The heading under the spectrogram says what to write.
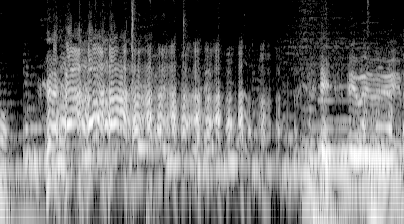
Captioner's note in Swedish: hahahahahaha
